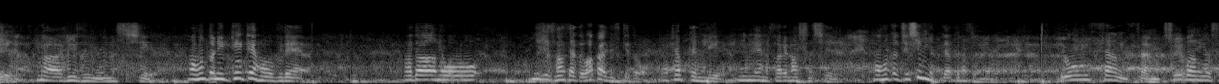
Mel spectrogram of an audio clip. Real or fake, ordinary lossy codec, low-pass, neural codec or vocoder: fake; none; 7.2 kHz; codec, 16 kHz, 2 kbps, FreqCodec, smaller model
